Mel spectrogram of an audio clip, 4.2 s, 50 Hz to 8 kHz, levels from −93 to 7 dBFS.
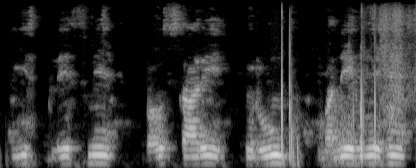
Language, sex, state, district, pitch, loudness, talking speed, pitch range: Hindi, male, Bihar, Saran, 135 Hz, -22 LUFS, 130 wpm, 130-140 Hz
